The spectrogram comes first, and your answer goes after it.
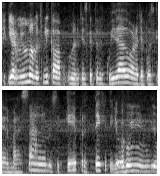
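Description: Over noticeable background noise, a woman speaks very fast with hardly any pauses and ordinary pitch variation. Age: 20s. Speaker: industrial designer. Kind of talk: interview testimony.

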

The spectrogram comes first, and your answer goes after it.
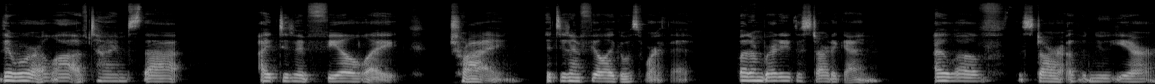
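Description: A woman's very deep, low voice with vocal fry, fairly slow and with ordinary pitch variation, on a very clean recording with a silent background. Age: 40s. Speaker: podcast host and photographer. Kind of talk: personal monologue. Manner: casual, conversational.

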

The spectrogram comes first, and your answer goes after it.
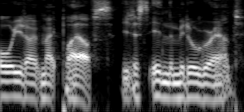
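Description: A man with a fairly low pitch and a dark, mellow tone talks at a fairly quick pace with an Australian accent. His intonation is monotone and flat. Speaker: podcast co-host. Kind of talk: casual chat.

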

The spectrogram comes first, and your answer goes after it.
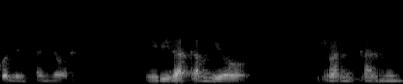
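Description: The voice belongs to a man. His delivery is very slow. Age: 40s. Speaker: pastor. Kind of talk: testimony.

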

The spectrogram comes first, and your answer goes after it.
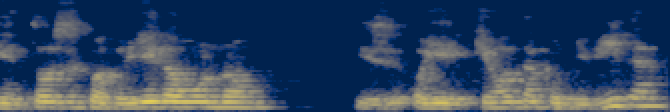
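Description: The man's voice is high, with a dark, mellow tone. His intonation stays fairly even, and his pace is moderate. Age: 60s. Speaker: meditation teacher. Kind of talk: interview. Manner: halting.

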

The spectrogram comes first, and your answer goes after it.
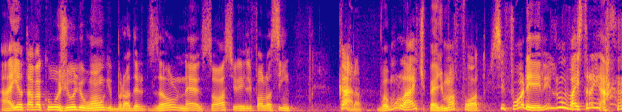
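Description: A man talks at a moderate pace in a fairly high pitch with lively intonation. It is a normal speaking voice. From Brazil, São Paulo. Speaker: ventriloquist. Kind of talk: casual chat.

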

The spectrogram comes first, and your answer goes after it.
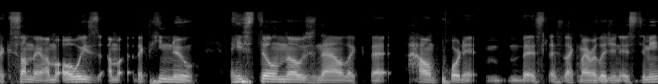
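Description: A man's fairly even intonation and moderate speed stand out in a quiet background. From New York. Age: 20s.

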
